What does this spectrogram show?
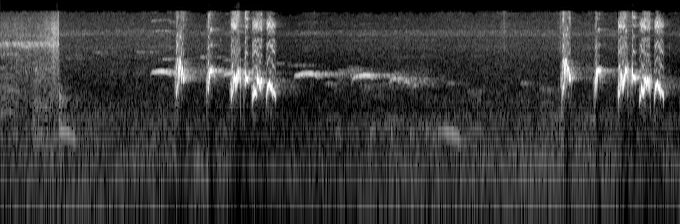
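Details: Red-whiskered bulbul song for exciting birds: a short run of bright, bouncing whistled notes, soft fainter warbles between, then the lively phrase repeated near the end; a faint continuous high tone persists.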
